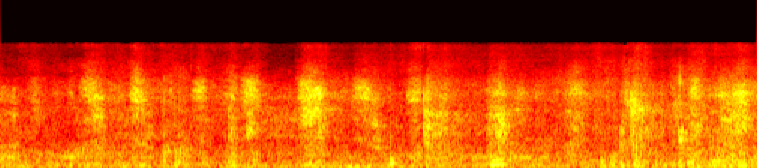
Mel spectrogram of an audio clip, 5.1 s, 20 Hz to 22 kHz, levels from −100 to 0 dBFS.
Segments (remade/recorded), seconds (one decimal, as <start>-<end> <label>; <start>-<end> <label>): 0.0-1.9 recorded; 1.9-5.1 remade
